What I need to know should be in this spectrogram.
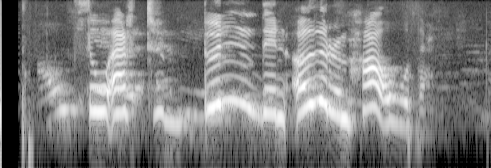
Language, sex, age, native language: Icelandic, male, 6, Icelandic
